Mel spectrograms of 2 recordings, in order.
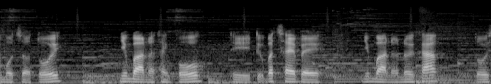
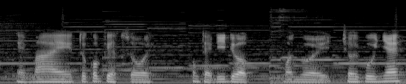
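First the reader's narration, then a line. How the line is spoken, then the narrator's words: Soft, after a pause. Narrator (Vietnamese): Im lặng một lúc mới khẽ nói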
